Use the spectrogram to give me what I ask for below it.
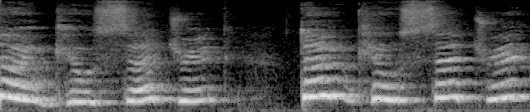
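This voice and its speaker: Using a squeaky, put-on character voice, a woman speaks at an extremely high pitch. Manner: mocking whimpering.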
